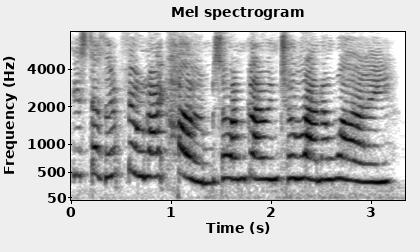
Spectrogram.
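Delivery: high, forlorn character voice; hammed-up high-pitched woe; wailing cry. A narrator's reading. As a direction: lament it like a hurt little dinosaur. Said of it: "And he cried".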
